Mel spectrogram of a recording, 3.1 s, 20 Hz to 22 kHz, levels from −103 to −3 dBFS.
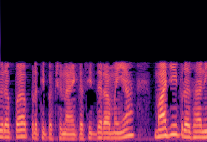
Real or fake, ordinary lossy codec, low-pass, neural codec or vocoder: real; none; 3.6 kHz; none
